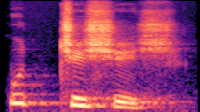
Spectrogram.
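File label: "кутчысьысь", Komi, female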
